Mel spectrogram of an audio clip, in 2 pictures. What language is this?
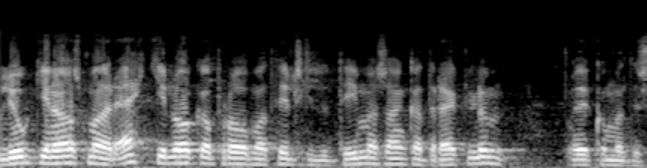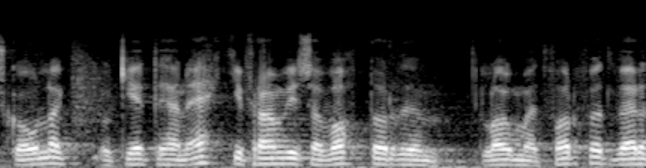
Icelandic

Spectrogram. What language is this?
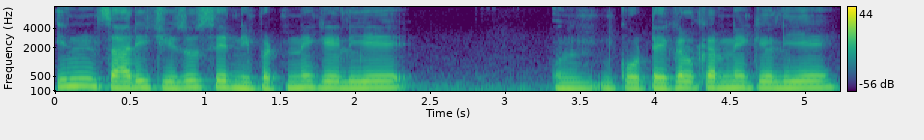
Urdu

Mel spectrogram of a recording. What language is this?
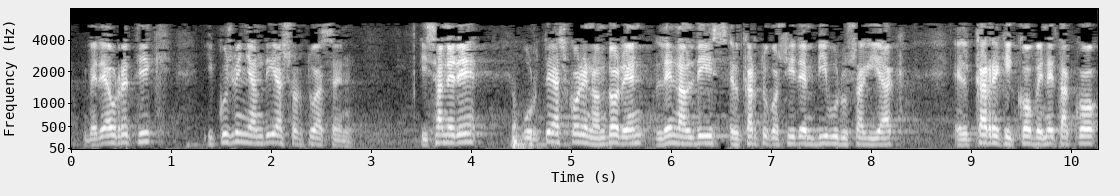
Basque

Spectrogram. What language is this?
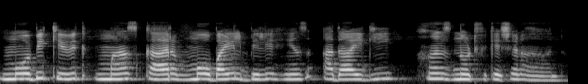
Kashmiri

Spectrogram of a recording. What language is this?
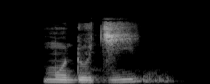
Gen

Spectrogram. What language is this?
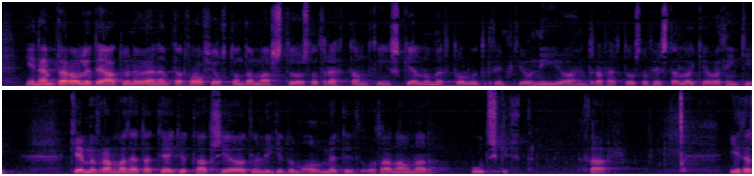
Icelandic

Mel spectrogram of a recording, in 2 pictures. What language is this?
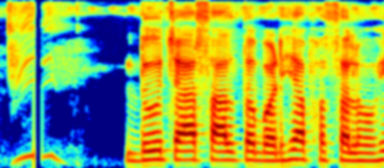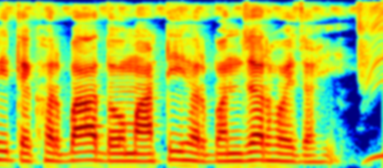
Chhattisgarhi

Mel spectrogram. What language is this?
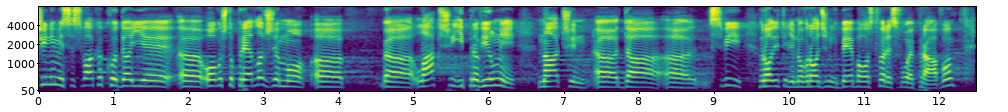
Serbian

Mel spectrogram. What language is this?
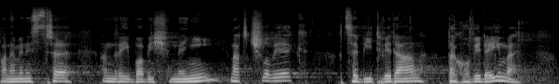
Czech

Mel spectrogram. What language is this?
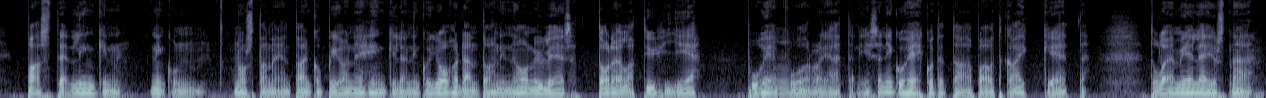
Finnish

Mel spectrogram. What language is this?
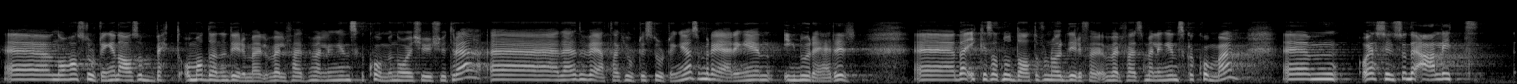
Norwegian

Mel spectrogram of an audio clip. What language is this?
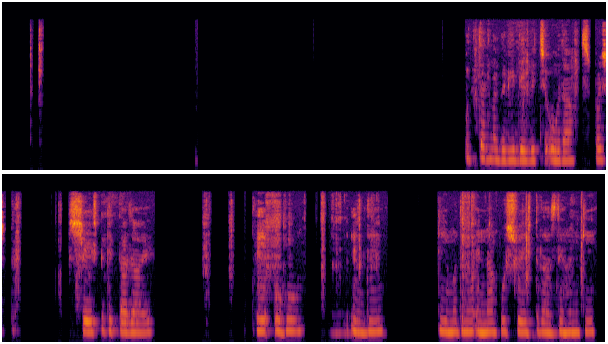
Punjabi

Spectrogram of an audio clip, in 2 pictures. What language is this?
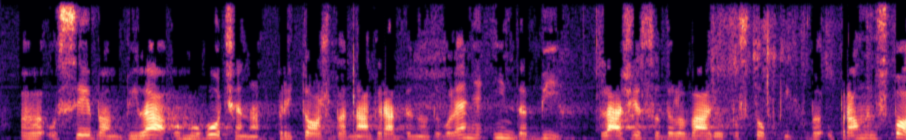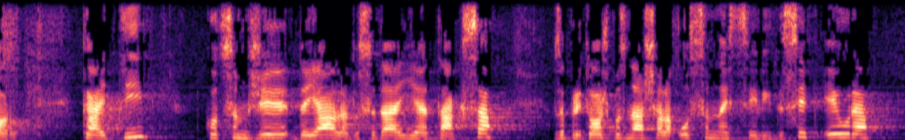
Slovenian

